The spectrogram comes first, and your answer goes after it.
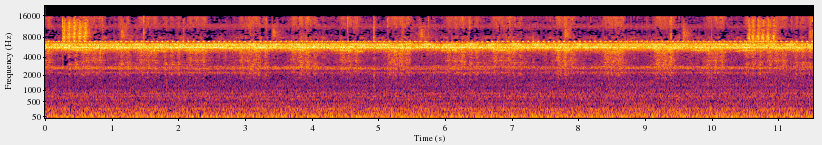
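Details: Evening crickets give a continuous high-pitched ringing trill with chirp pulses repeating at about one per second, set against a dense low hum.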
